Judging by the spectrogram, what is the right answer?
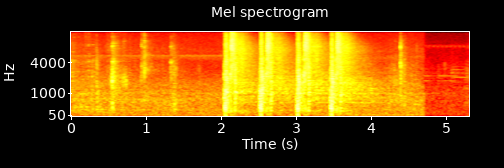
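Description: Pneumatic nail gun firing nails into wooden strapping boards: a series of sharp shots, a few lighter ones first, then louder ones coming in quick pairs. The sound cuts off suddenly near the end.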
